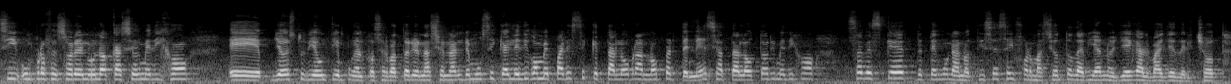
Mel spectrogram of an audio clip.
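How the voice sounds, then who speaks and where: Noticeable background noise sits under the speech. The pace is very fast and the intonation fairly even. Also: woman, fairly high pitch for a woman. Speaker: teacher and Afro-Ecuadorian activist. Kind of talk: panel discussion.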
